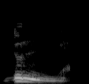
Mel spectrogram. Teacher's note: Tapi karena nunnya berada di tengah kata, ini dibaca jelas izhar.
